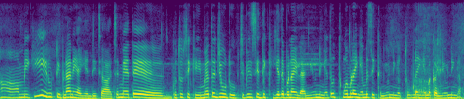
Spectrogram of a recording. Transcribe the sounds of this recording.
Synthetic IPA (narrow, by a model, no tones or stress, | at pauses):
ɦãːmĩːkiːɾuːʈːiːbənaːnĩːaːiːd͡ʒẽːnd̪iːt͡ʃaːt͡ʃmɛ̃ːt̪eːɡʊt̪ʰũːsɪkʰːimɛ̃ːt̪eːd͡ʒuːʈuːbt͡ʃbisid̪ɪkʰːiãːt̪̬eːbənaːilɛːniːɦõnĩːãːt̪eːʊt̪ʰːũːãːbənaːiːãːmɛ̃ːsɪkʰːnĩːʊ̃nĩːãːʊt̪ʰːũːbənaːiãːmɛ̃ːkəɾnĩːʊ̃niːãː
